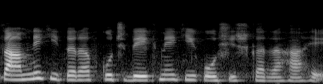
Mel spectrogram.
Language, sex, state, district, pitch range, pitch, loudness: Hindi, female, Madhya Pradesh, Dhar, 180-225 Hz, 205 Hz, -21 LUFS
